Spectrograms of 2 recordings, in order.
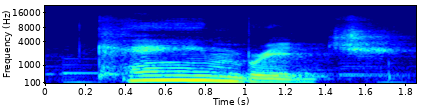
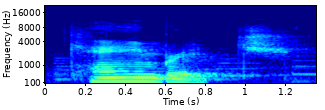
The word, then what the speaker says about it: Cambridge: The pronunciation is Cambridge. Cambridge. ¿Y sabes por qué se llama Cambridge?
